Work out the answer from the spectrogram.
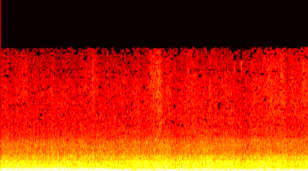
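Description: Car engine revving as the driver drops down a couple of gears, a loud, steady low drone with a smooth, even tone that shifts slightly partway through, heard alone.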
